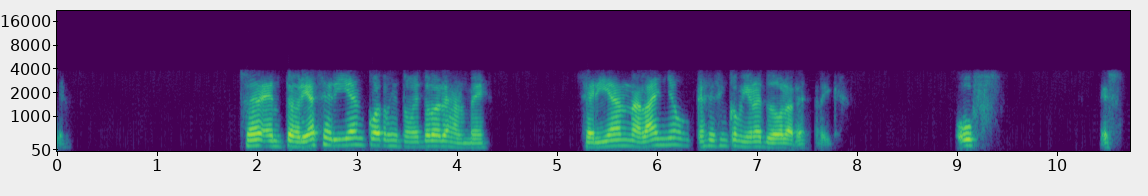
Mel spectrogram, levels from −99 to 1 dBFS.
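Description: The whole clip runs through a G.729 codec. The speech is squeezed into roughly 200 Hz to 3.4 kHz and rebuilt from a crude pulse model at 8 kbit/s, so it sounds plainly rough and synthetic. At 2.35 to 2.44 s, VoIP packet loss concealed by the speech codec fills a 20 ms gap, about one packet's worth, with a brief smear of buzzy tone or coloured noise. At 7.48 to 7.61 s it has to bridge 100 ms, which points to about five lost packets, so you hear a longer buzzy tone or coloured noise that fades out and stays distorted a moment after the audio returns.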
